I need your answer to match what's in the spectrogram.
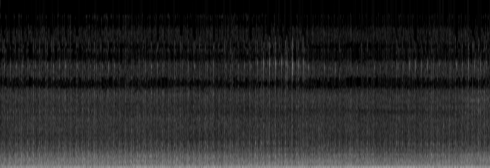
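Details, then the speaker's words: Old machine running on petrol after getting it started, warming up with heaps of oil pressure: loud steady low chugging idle, even firing, no knocks or misses; not a bad old machine, normal idle. "Nice. So she's not a bad old machine."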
